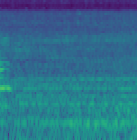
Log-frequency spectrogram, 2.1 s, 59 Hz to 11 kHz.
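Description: John Deere 4850 tractor's diesel engine running at a steady pace while the tractor is driven down the road, heard from inside the cab.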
